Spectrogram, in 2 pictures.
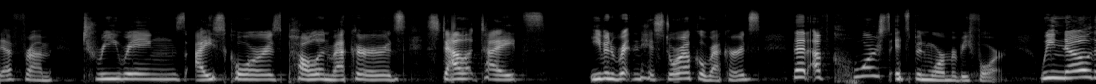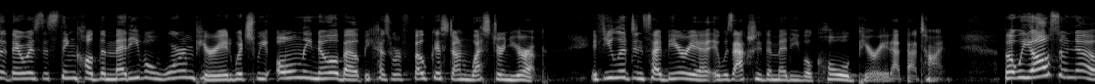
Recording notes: RECORDED: Wednesday, September 11th, 2019 at the Wendy Williamson Auditoroum. RECORDED: Wednesday, September 11th, 2019 at the Wendy Williamson Auditoroum. Features local lectures and forums recorded at public events taking place in Southcentral Alaska.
